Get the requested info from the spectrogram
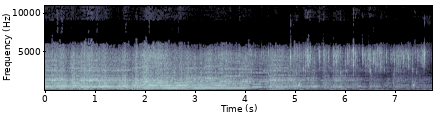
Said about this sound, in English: You pour oil in river? That's right. We're going to pour all 60 barrels of it into the river.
